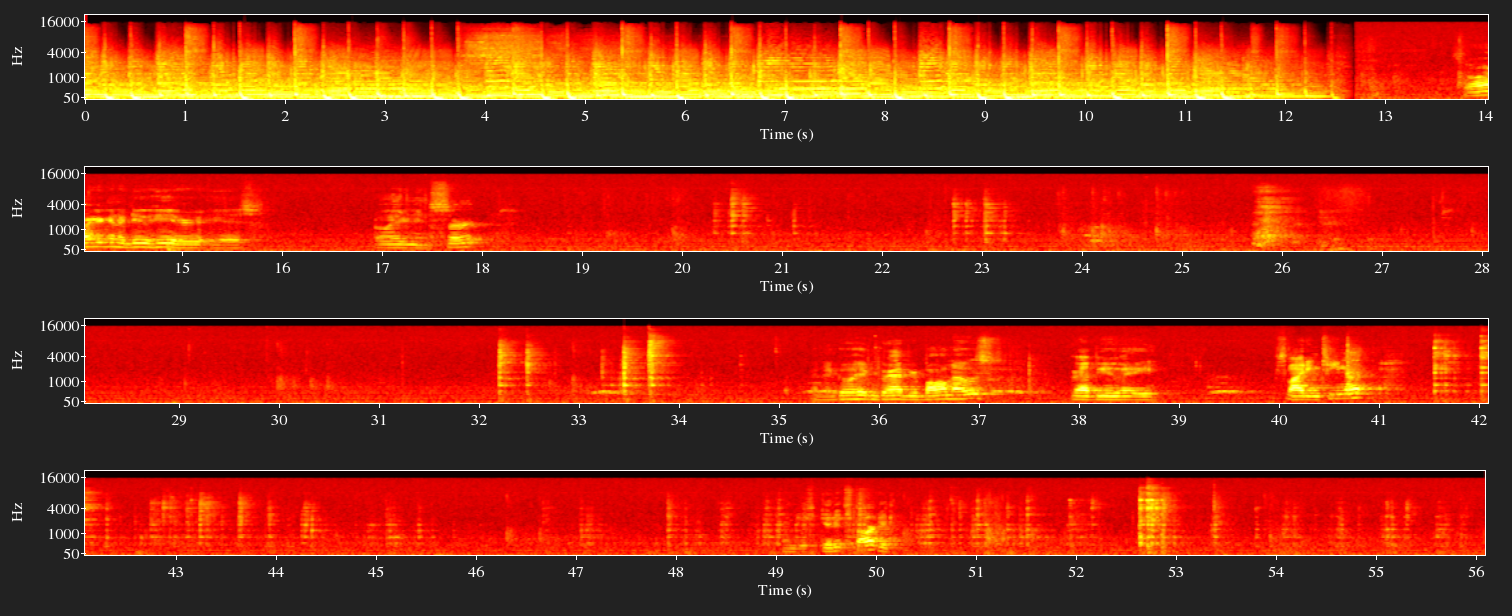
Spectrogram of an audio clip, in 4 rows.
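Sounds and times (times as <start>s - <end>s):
steel fasteners clinking: 19.8s - 21.8s, 22.4s - 25.0s, 32.1s - 35.2s, 40.4s - 56.0s.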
